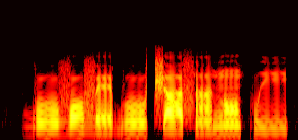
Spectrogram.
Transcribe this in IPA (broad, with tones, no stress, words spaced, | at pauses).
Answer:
boː˧vɔ˧ vɛ˨boː˦t͡ʃa˧sã˨˦ nɔ̃˦ kʷi˧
